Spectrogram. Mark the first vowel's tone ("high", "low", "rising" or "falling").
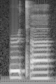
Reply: high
